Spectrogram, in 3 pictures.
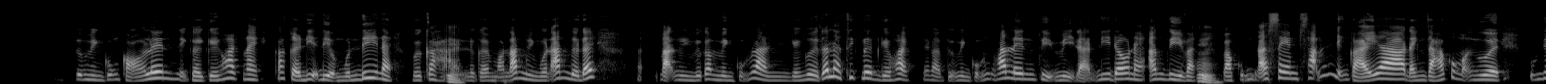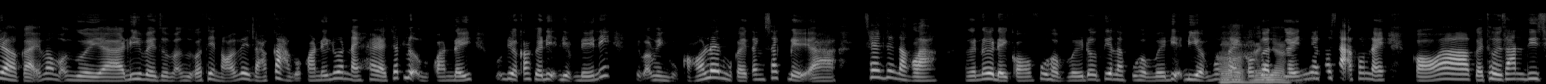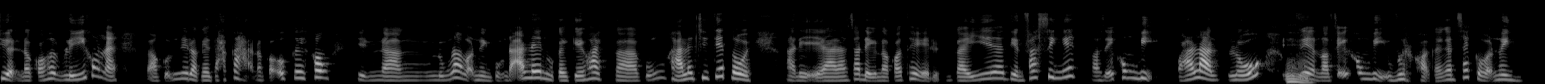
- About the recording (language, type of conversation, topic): Vietnamese, advice, Làm sao quản lý ngân sách và thời gian khi du lịch?
- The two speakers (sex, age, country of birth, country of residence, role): female, 25-29, Vietnam, Vietnam, user; male, 25-29, Vietnam, Vietnam, advisor
- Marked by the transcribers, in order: other noise; tapping; other background noise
